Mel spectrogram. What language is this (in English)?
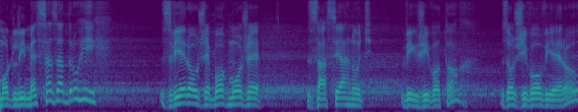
Slovak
